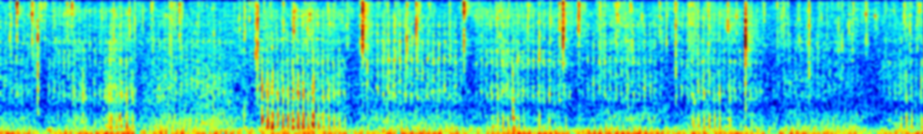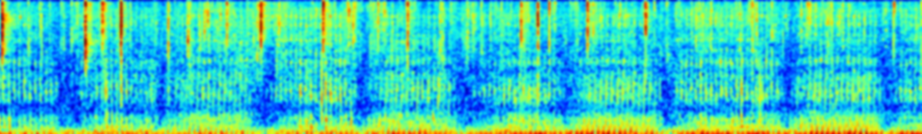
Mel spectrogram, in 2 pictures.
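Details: Steady cat purring, a dense low hum with rhythmic breath surges around once per second, mixed with frequent sharp pops and crackles from a burning fireplace.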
